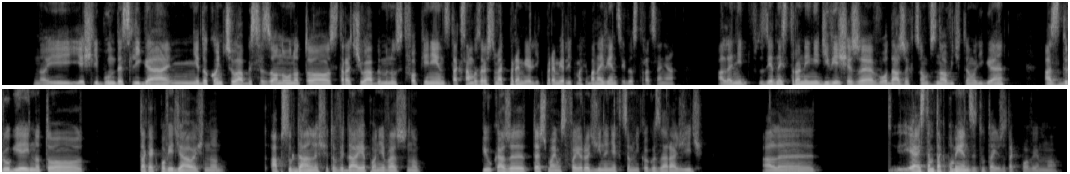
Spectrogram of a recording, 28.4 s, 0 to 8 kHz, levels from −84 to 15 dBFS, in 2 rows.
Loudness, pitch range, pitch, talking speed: -23 LUFS, 115-125 Hz, 120 Hz, 150 wpm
